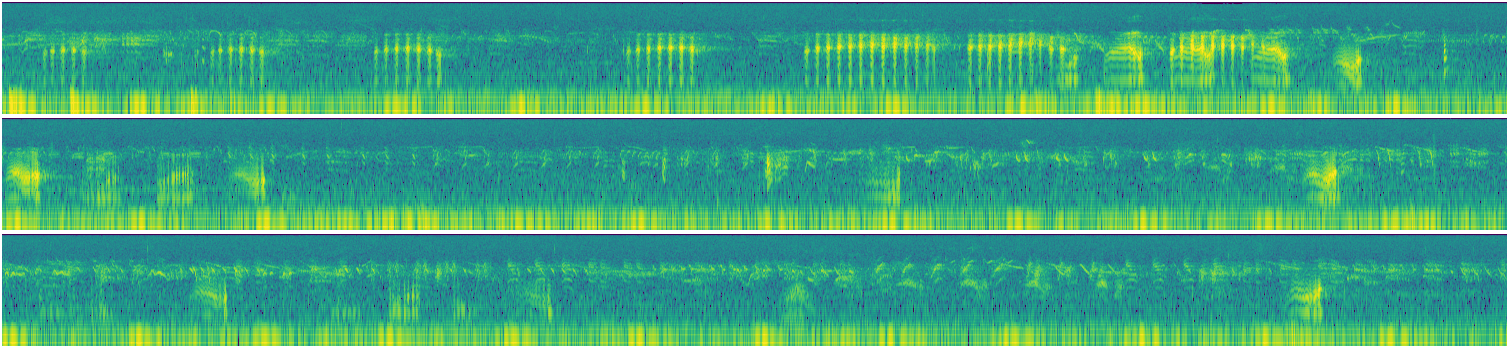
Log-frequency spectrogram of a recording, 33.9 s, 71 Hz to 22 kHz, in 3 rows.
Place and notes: {"title": "Srem, Grzymislawskie Lake, morning frogs", "date": "2010-07-04 04:40:00", "description": "frogs and birds recorded early morning", "latitude": "52.07", "longitude": "17.01", "altitude": "69", "timezone": "Europe/Warsaw"}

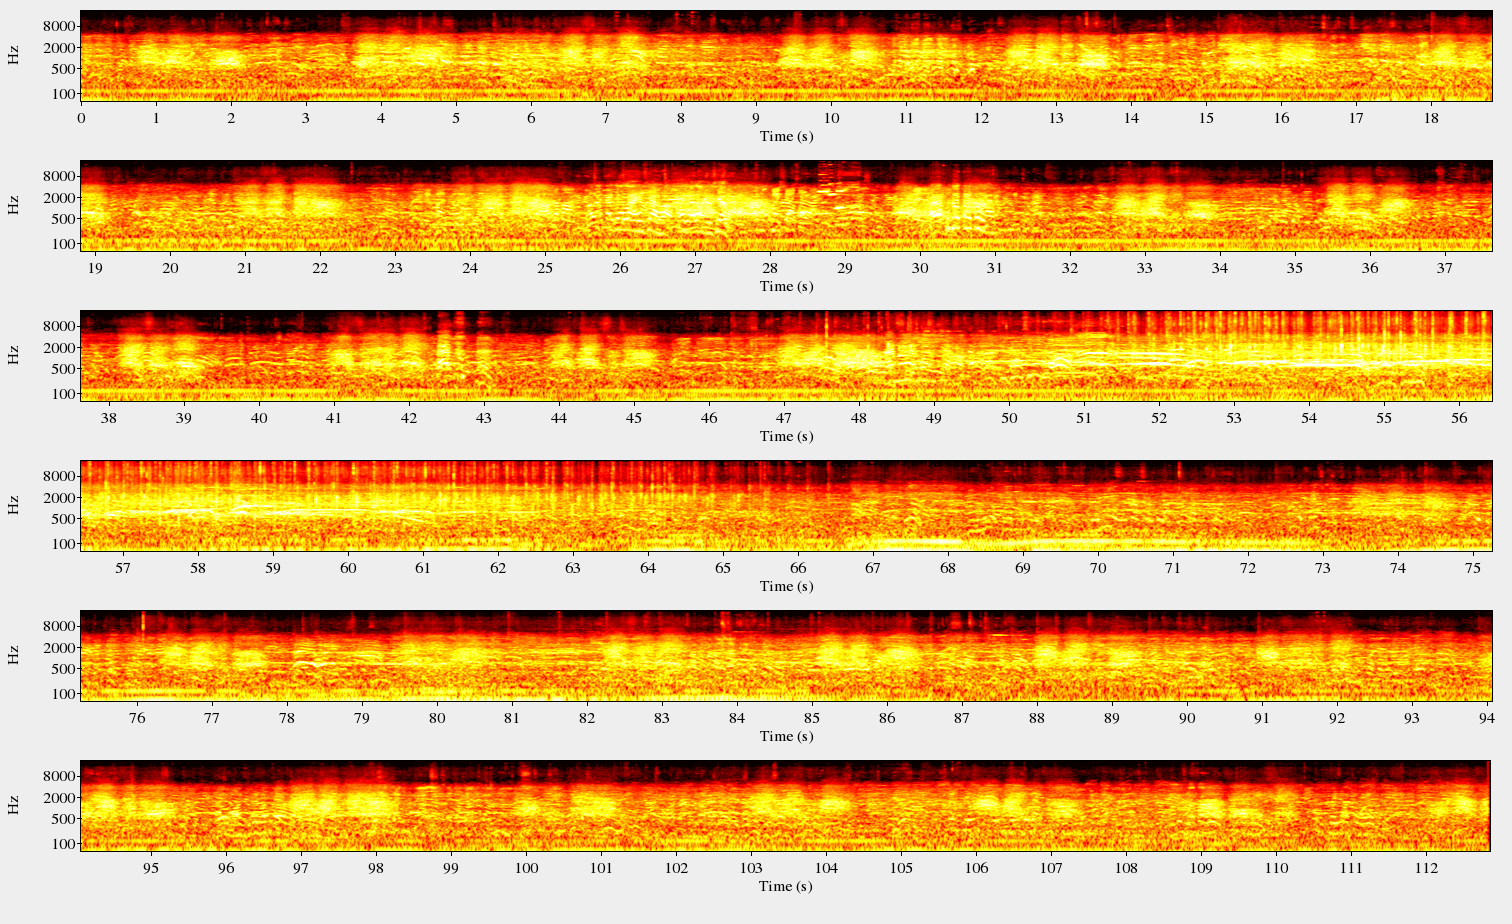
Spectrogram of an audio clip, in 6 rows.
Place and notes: {"title": "Zhongxiao E. Rd., Taipei City - Confrontation", "date": "2014-04-01 16:43:00", "description": "Walking around the protest area, Confrontation, Government condone gang of illegal assembly, Who participated in the student movement to counter the cries way", "latitude": "25.05", "longitude": "121.52", "altitude": "11", "timezone": "Asia/Taipei"}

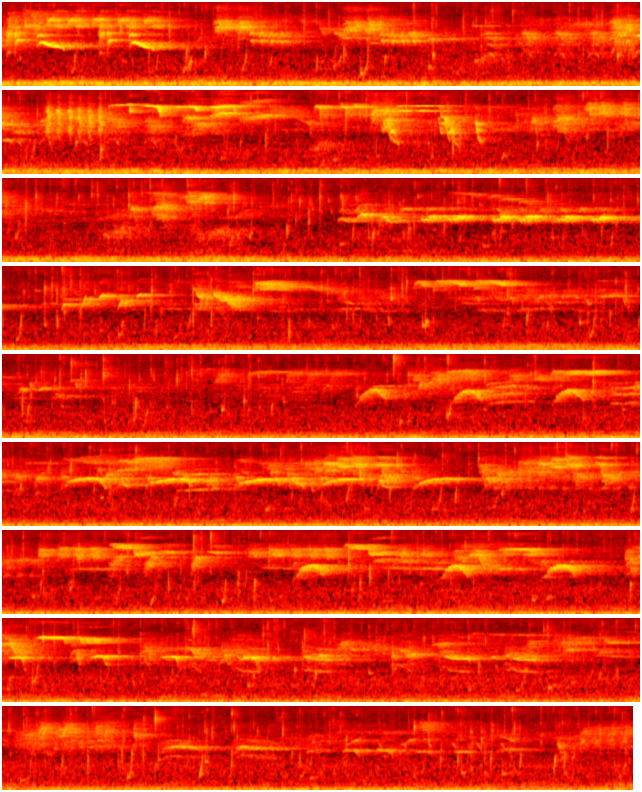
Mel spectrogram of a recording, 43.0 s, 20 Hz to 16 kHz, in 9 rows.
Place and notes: {"title": "Beselich, Niedertiefenbach, Ton - fishpond", "date": "2010-06-02 22:00:00", "description": "Ton (former clay mining area), little fishpond, dripping drain, evening birds, planes crossing, almost night", "latitude": "50.45", "longitude": "8.15", "altitude": "251", "timezone": "Europe/Berlin"}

